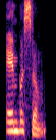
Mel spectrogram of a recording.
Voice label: "embosom", Indian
